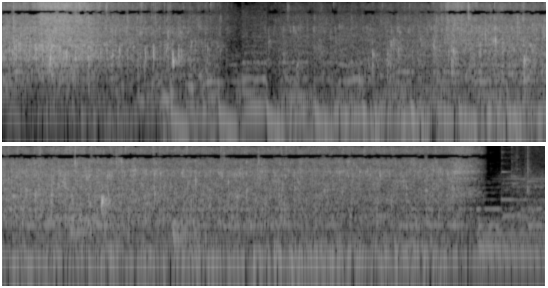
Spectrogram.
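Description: Sliced onions frying in hot ghee in a frying pan, a dense sizzle that is loudest in the first two seconds and then holds steady. It breaks off abruptly near the end.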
